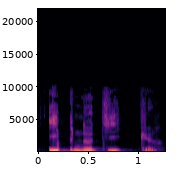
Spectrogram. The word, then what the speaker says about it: hypnotique: Hypnotique. Remember, at the end, Q-E, K, tic. So, H is not pronounced.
